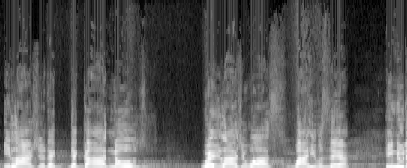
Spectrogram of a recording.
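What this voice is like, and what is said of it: Usual voice. Nothing is said of it.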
